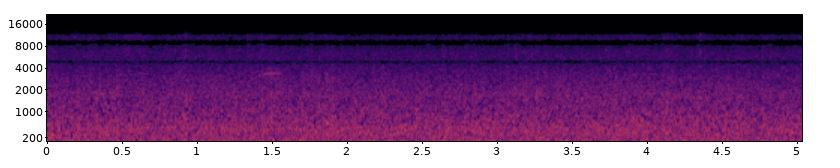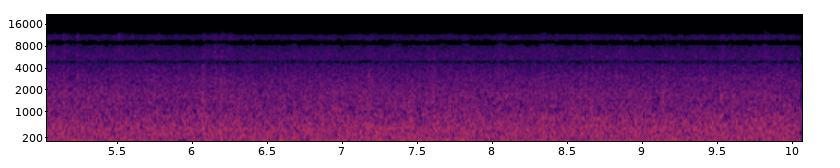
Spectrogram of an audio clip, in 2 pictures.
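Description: Steady rain falling on rainforest foliage, blended with the rush of a rocky river: an even hiss with no single drops or breaks standing out.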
